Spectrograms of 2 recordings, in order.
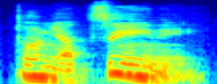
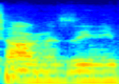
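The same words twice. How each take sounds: First: The name has an Italian-style pronunciation. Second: The name has an English-style pronunciation. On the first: This is how the original Italian families said it. "they would say Tognazzini because they're it's Italian" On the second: This is how the local community says it. "We say Tognazzini"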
